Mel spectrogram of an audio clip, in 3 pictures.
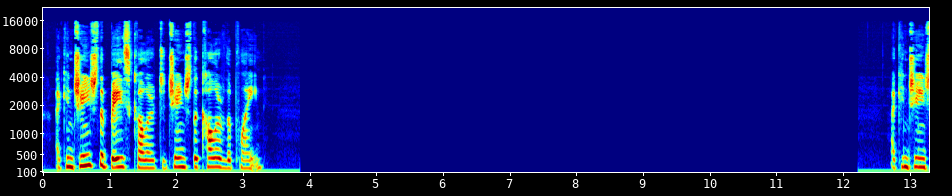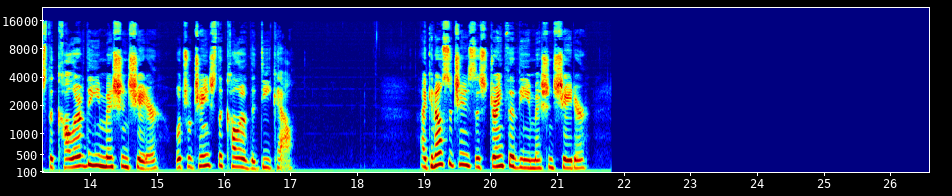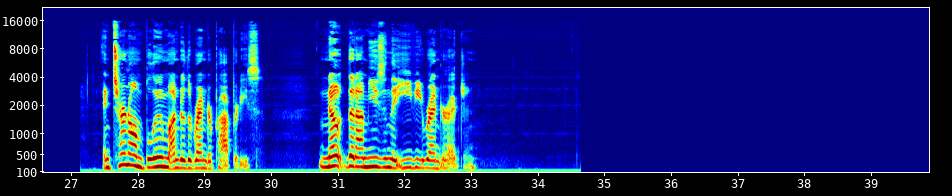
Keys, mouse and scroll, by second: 5.5 shift+middle click, 6.9-21.9 drag, 22.1 KP_1, 22.3 KP_5, 29.7 click, 35.7-37.9 middle drag.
